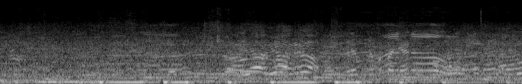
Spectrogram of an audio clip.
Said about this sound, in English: And you can hear the guys yelling at the people walking by to get them to come to their restaurant.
